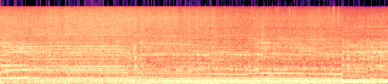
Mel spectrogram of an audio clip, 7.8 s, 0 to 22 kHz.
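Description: IndyCar's 2.2-litre twin-turbo V6 heard from the cockpit at high revs, its pitch held nearly level with a few stepwise shifts: a drop about half a second in and further changes about five seconds in and near the end. Wind and tyre noise run underneath.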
